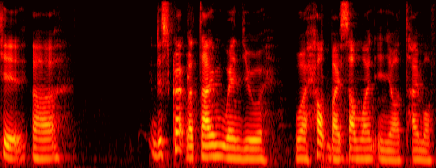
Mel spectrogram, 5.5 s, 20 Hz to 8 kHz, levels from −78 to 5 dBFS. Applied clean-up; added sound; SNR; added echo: neural separator model SepFormer DNS4.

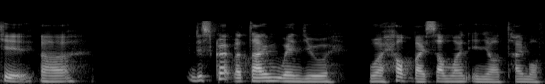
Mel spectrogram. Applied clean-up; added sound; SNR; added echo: neural mask model DeepFilterNet 3.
